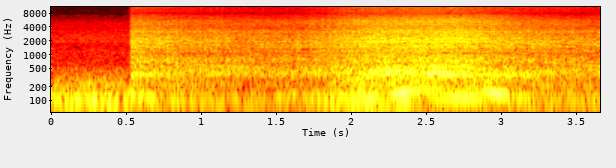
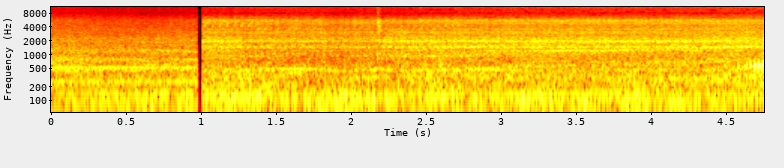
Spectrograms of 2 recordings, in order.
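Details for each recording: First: Toyota Alphard ANH10, which growled from a weak belt tensioner whose bearing felt rough while the new part spun smooth: the engine revs up smoothly and settles back with no squeal, rattle or rumble from the belt side. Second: Toyota Alphard ANH10 engine at idle. A steady gritty growl or whine sits over the idle, louder after a small blip. Spinning the weak belt tensioner by hand shows its bearing is rough. Belt tensioner bearing growl.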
